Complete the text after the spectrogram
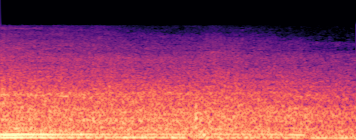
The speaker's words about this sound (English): I'm turning now from Lopez onto Bank Street. And in the bike lane, there's a school bus passing me on the left.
